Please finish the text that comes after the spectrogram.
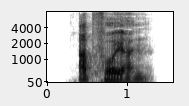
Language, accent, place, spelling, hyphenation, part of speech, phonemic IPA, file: German, Germany, Berlin, abfeuern, ab‧feu‧ern, verb, /ˈʔapfɔɪ̯ɐn/, De-abfeuern.ogg
- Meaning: to fire off, to fire (a weapon)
